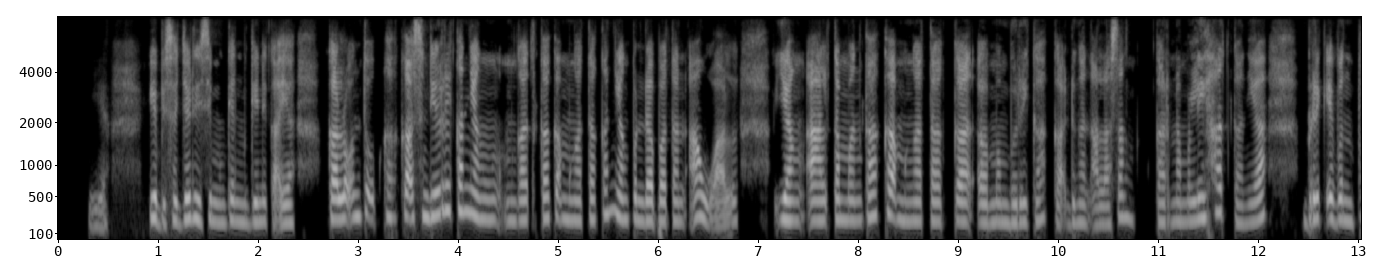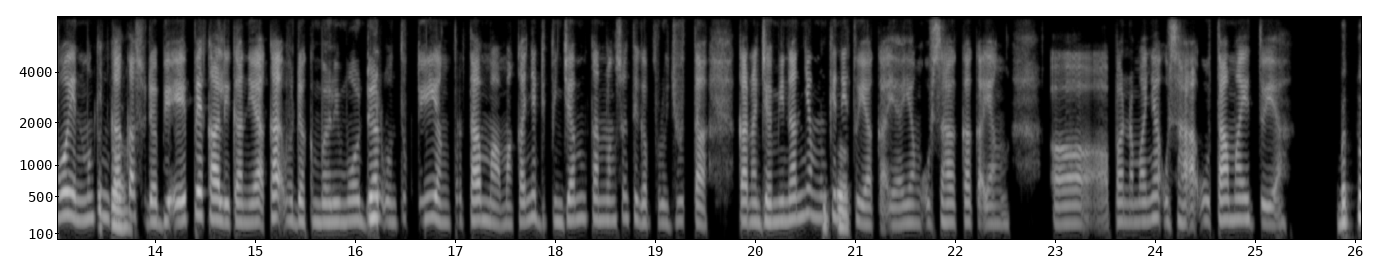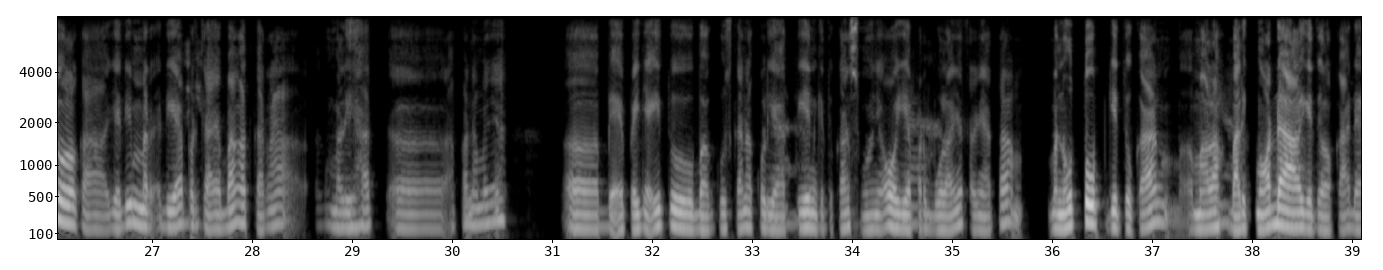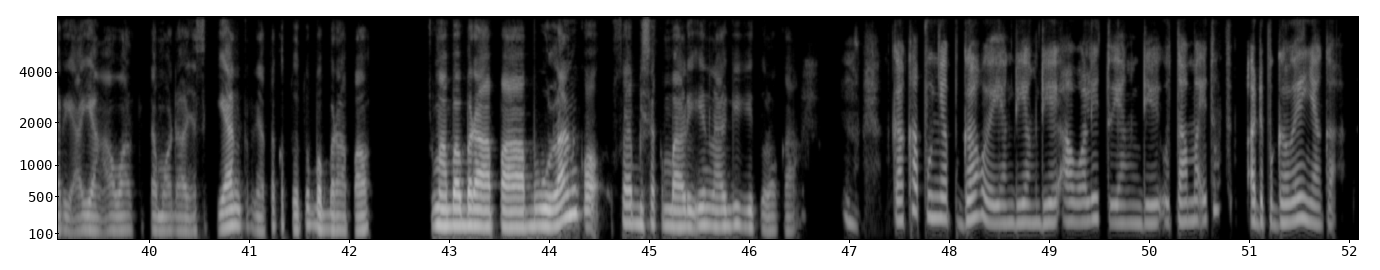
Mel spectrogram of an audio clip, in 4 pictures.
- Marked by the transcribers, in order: in English: "break even point"; other background noise
- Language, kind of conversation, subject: Indonesian, advice, Bagaimana cara mengelola utang dan tagihan yang mendesak?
